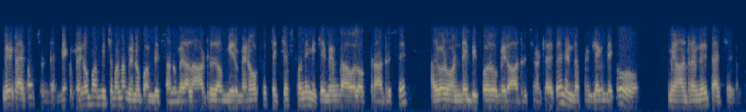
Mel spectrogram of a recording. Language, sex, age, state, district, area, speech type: Telugu, male, 18-30, Andhra Pradesh, N T Rama Rao, urban, conversation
